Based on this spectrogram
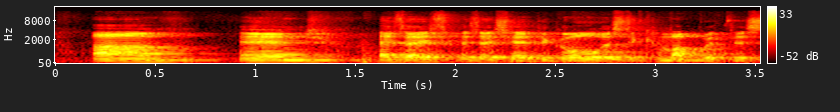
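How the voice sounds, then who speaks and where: With a fairly low pitch, a man talks in a room with audible echo and noticeable background noise. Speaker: professor. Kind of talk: lecture. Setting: seminar presentation. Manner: fast.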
